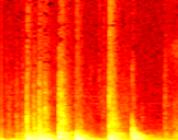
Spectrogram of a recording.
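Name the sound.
window being opened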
